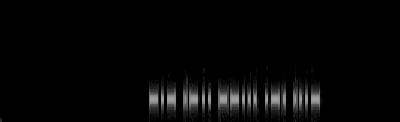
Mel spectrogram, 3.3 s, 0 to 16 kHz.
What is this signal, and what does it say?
Morse code, heard as a keyed tone, about 46 wpm, 700 Hz. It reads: KL7RV
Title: USA Call Signs - 4x Character Spacing - 50wpm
